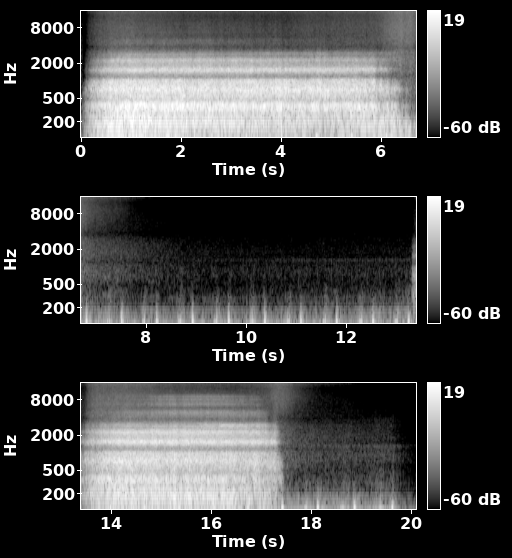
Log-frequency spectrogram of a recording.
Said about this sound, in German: Die Geräusche, die ihr gerade gehört habt, sind Geräusche, die wir eigentlich tagtäglich auch vor uns gehen. Es sind Atmungen, Herzschläge und Geräusche aus der Magengrube.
